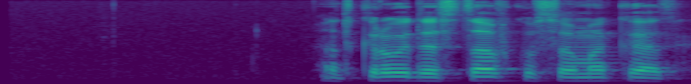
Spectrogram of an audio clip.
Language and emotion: Russian, neutral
